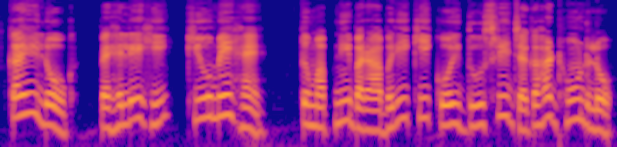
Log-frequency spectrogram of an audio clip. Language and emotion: Hindi, neutral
